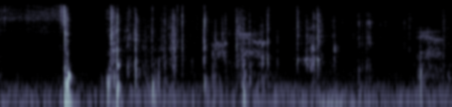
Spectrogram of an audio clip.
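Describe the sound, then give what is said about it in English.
Crinkly peeling of plastic wrap off a power brick, a burst of tearing followed by a run of irregular crackles and rustles, fairly loud, with no talking over it. “And here's the power brick underneath. Typical power brick. Get some peeling noises.”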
